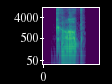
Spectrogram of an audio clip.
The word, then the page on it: kop: British English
